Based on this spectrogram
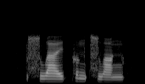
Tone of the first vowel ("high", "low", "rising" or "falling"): rising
